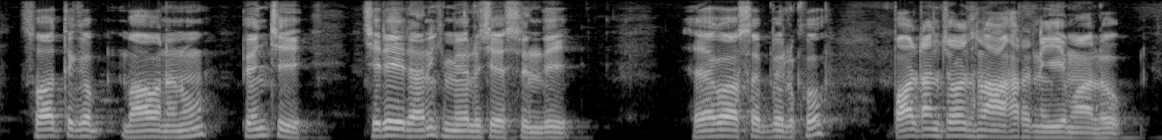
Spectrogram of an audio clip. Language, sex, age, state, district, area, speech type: Telugu, male, 45-60, Andhra Pradesh, Sri Balaji, rural, spontaneous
